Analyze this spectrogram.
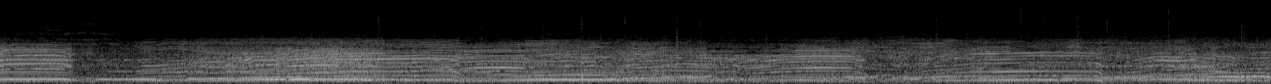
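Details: A sale lot of Hereford and white-faced calves mooing constantly, dozens of overlapping drawn-out bawls with curved, wavering pitch filling the whole recording.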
